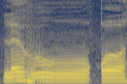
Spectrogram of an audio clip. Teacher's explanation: Di mana masalah qasirah ini panjangnya yaitu satu alif atau dua harokat atau dua ketukan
